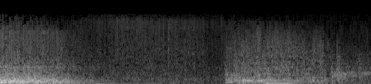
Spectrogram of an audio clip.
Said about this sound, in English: The plane. You've blown up the plane. So I have, in one blinding flash.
